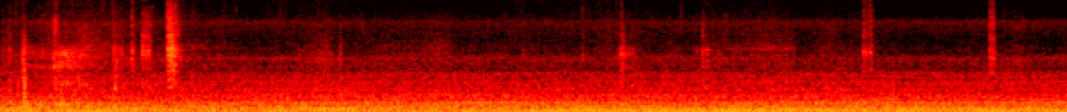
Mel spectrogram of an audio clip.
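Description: Car engine running at low speed while the car reverses into a parking space, heard from inside the cabin as a steady low rumble with a faint steady hum. There are a few short clicks, the clearest about a second in.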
